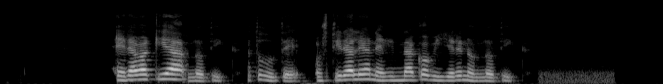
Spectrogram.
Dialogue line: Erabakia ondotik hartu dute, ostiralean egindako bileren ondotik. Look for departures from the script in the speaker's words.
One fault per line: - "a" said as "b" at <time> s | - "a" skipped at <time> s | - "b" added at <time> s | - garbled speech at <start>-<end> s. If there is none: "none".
none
